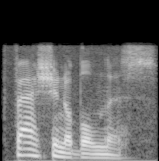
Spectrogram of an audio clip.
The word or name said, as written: fashionableness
